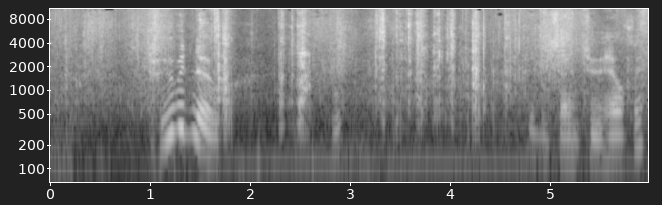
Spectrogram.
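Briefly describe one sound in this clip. A shovel scrapes and digs into soil.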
